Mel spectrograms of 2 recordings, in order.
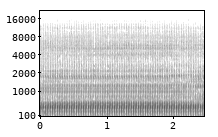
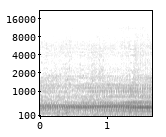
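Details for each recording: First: Nissan S12 200SX, vacuum pump with engine vacuum line disconnected, only boost gauge and blocked cruise control connected: even buzzing pulses about four per second build, then cut off cleanly; pump reached vacuum and shut off. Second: Nissan S12 200SX low-compression engine, idling after sitting since yesterday: steady mid-pitched buzz with fast even pulse from the electronic supplementary vacuum pump for cruise control, running continuously without shutting off; cause suspected, not confirmed.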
